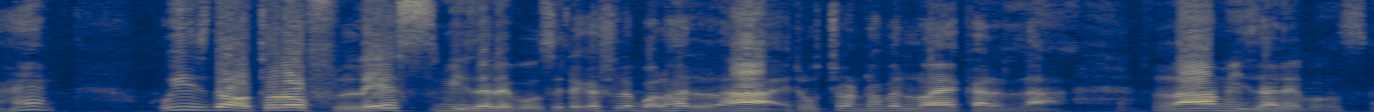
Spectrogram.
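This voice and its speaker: A young man lecturing for exam preparation, explaining at length, mixing English terms into his speech and pausing on fillers. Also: a little high. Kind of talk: recorded lecture.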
